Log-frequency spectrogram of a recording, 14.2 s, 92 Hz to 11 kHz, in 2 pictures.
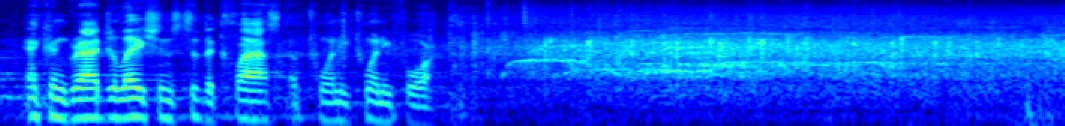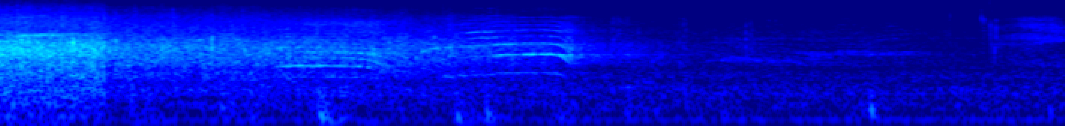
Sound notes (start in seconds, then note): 3.0 attendees applaud; 3.2 attendees cheer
